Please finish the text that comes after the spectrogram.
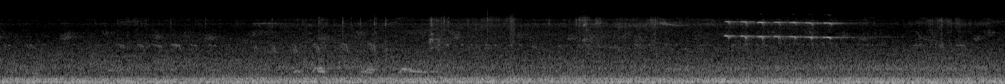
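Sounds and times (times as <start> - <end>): bird trill: 7.2 - 8.5.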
